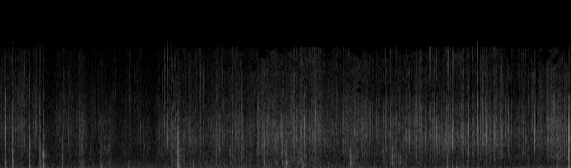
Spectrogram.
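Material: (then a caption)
Plastic sequins. Fingertips and long nails brush and scratch the plastic sequins on a soft, hollow purple sequin fabric cosmetic bag. The result is a quiet, bright, crinkly scratching, with sharp little clicks and ticks scattered over a steady rustle.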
